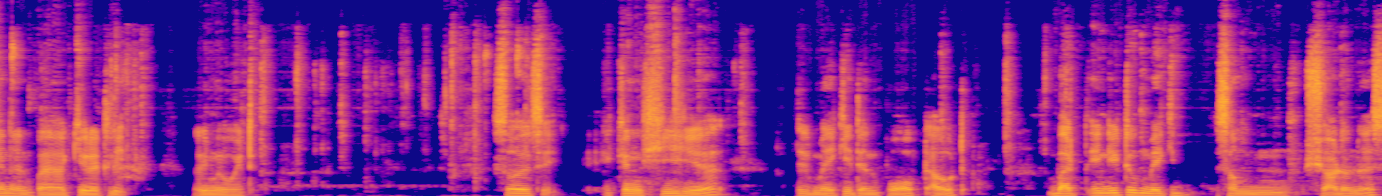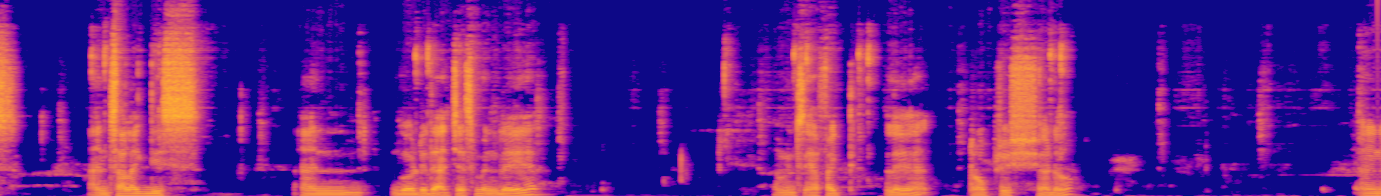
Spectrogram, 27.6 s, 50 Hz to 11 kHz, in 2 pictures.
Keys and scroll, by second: 1.1 ctrl+d, 4.7 space, 10.4 -.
